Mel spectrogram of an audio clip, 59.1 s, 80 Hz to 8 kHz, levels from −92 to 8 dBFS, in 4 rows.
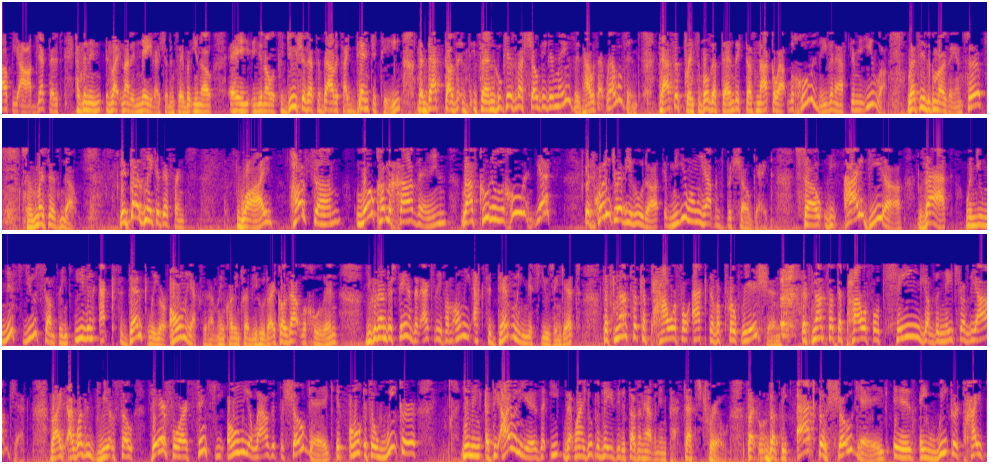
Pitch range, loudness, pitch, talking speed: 145-220 Hz, -12 LUFS, 185 Hz, 180 wpm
